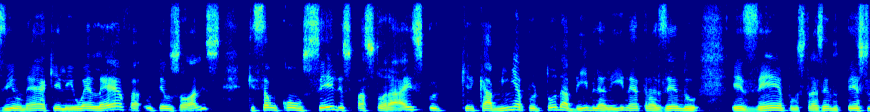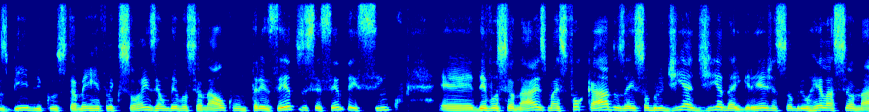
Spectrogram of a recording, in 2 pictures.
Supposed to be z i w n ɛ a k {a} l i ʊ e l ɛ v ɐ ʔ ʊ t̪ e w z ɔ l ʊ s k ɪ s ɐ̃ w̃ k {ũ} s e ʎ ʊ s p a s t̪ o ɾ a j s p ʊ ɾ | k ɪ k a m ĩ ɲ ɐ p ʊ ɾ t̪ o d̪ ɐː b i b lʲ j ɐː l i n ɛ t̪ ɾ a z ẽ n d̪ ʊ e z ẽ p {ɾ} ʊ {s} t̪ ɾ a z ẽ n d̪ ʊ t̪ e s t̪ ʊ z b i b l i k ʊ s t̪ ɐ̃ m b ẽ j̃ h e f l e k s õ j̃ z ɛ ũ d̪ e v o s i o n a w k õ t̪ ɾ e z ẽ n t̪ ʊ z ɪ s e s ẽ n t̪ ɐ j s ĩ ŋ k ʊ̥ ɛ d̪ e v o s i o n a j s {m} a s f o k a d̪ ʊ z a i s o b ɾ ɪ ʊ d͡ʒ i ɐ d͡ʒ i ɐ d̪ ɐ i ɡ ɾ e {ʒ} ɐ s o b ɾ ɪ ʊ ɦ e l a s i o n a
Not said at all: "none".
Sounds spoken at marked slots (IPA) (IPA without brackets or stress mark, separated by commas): e, õ, l, s, m, ʒ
